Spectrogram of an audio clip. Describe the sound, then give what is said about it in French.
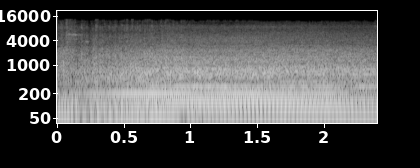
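A ride-on lawn mower engine, driven by a campsite manager mowing the campsite's three and a half hectares of grass, runs steadily, a loud, continuous low mechanical drone with a slight rumble and no speech over it. “le gérant du camping, sur son tracteur tondeuse.”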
